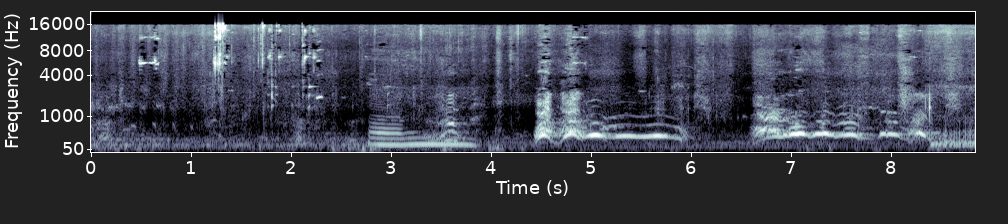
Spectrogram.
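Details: Greeting a visitor in Alaska, sociable sled dogs such as Pantera and Def Leppard give long, sliding, tonal whines in two stretches, with a low hum and a person talking in between.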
